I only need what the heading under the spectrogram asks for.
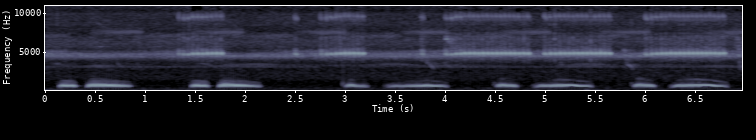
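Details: Spotted dove decoy used for fight-trapping, in the 'dán cổ' style with a 'Đồng Son' voice. It gives low paired coos, a brief note then a longer slightly falling one, repeated about seven times over a steady high buzzing background tone.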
